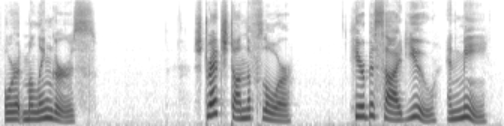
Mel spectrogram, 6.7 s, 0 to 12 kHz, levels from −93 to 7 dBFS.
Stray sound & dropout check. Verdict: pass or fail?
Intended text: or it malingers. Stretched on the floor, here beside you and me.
pass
